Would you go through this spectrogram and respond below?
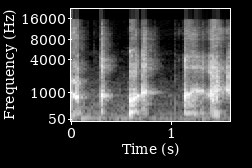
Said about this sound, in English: And takes his one match and he goes ahead and lights it. He takes a big long drag and then starts hacking and coughing.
